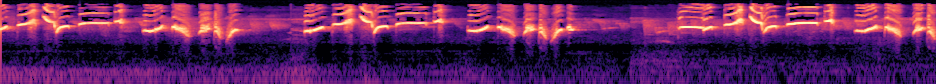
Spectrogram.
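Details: ['Oriental magpie-robin song intended to get a silent bird singing again. Loud whistled phrases of rising and falling slurs in bursts, pausing around six seconds before a fresh burst of varied notes.']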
